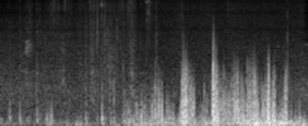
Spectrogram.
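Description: A horse's hoofbeats: a run of quick strikes on the ground, faint at first and growing much louder from about a second and a half in.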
